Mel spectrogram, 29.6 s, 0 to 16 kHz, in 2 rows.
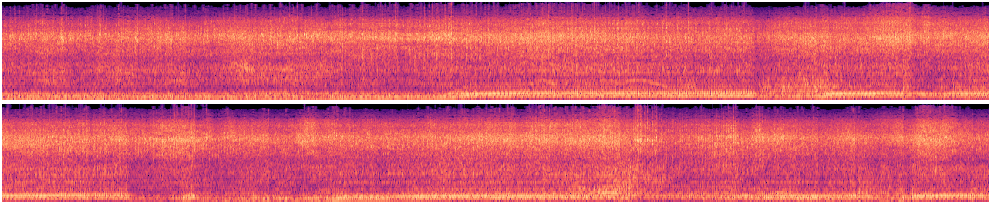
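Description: Ford 351M V8 of a 1979 Ford Thunderbird demolition derby car, heard from inside the gutted cabin, revving up and dropping back several times as the car accelerates around the dirt arena, with a few sudden bangs.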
